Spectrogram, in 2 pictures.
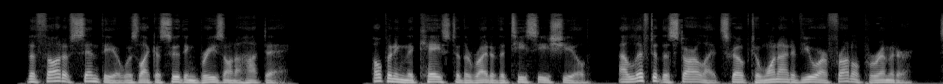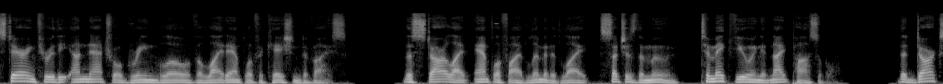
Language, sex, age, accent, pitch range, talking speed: English, male, 50-69, American, 85-115 Hz, 205 wpm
